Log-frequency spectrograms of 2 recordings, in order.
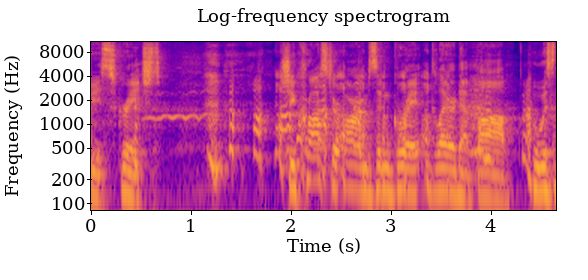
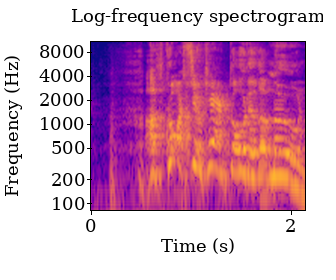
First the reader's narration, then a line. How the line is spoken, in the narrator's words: yelled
